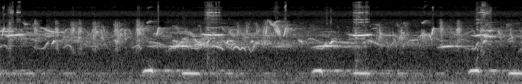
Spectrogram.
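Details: Early-morning forest birdsong, 2 June 2023: crowded high chirping and whistled notes, loud in bursts, over a faint low two-part note repeating about every one and a half seconds.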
